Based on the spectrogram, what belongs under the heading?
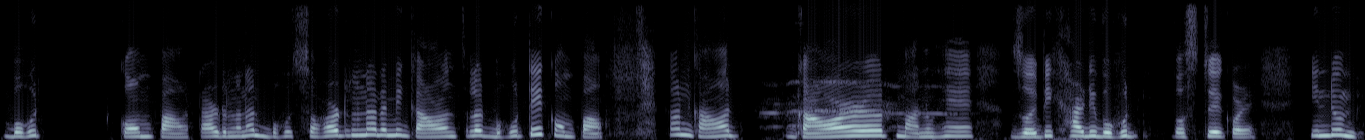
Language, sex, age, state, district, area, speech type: Assamese, female, 45-60, Assam, Dibrugarh, rural, spontaneous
